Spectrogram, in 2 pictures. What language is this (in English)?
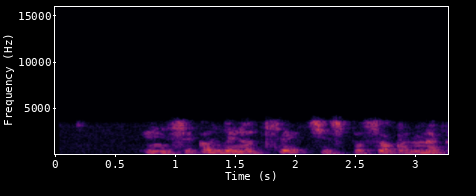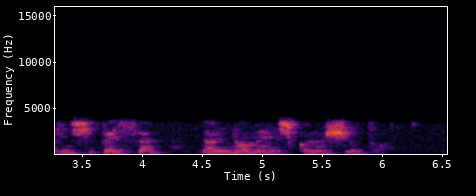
Italian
